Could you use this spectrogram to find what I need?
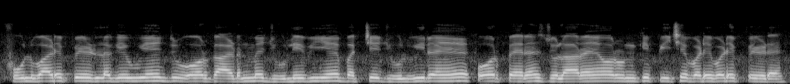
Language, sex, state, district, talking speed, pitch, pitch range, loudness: Hindi, male, Uttar Pradesh, Gorakhpur, 220 wpm, 150 Hz, 145-155 Hz, -15 LUFS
